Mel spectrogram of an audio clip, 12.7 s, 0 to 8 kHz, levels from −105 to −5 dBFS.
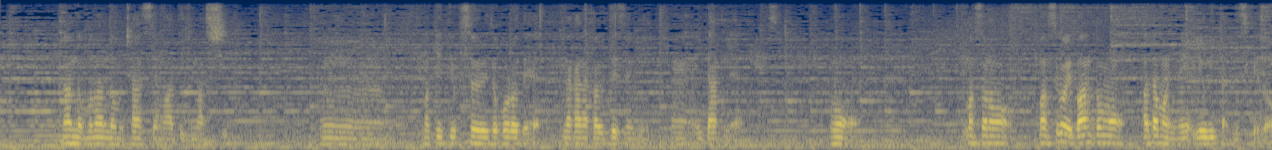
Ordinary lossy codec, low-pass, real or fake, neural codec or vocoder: none; 7.2 kHz; real; none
